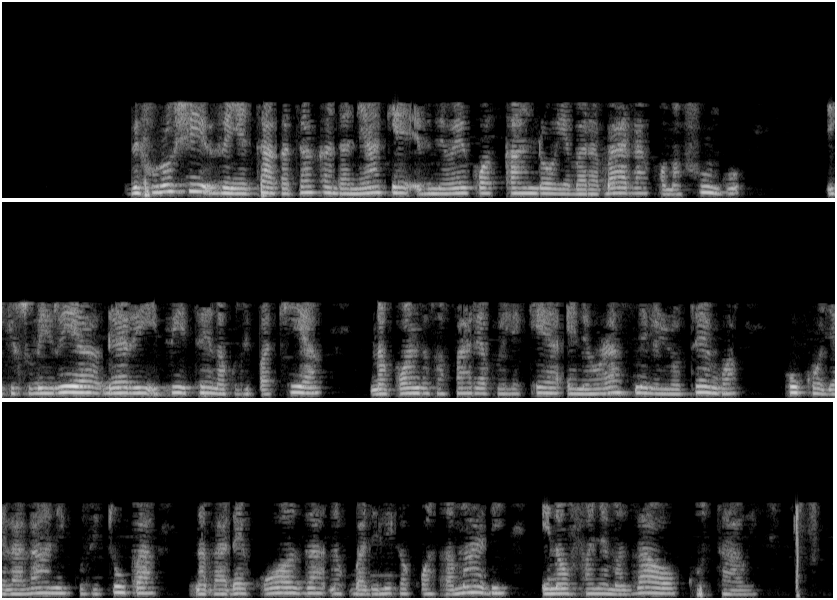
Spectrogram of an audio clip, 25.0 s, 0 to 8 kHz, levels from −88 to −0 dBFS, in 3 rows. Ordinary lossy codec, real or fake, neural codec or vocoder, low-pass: AAC, 16 kbps; real; none; 7.2 kHz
